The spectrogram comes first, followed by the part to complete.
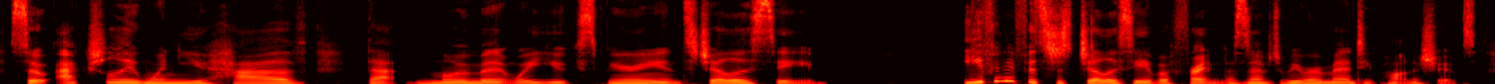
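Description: Woman, podcast guest, fitness trainer, lowish pitch, dry close sound, earnest and chatty. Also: a little fast, no echo. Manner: animated and earnest, many "like" fillers, self-corrections. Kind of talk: casual podcast conversation.

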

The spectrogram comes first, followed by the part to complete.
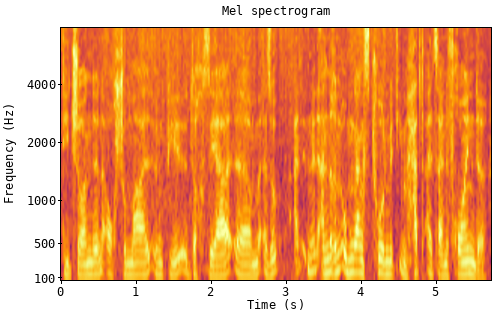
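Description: Guy being interviewed, soft mellow tone w some fry, feels his way through sentences, keeps adding tag questions. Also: mid-range voice, moderate pace, slight background noise. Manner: hesitant, searching delivery with frequent tag questions. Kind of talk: casual interview talk.

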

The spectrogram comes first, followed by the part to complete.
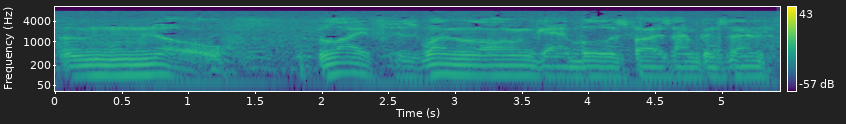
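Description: An actor playing a composed, skeptical psychiatrist in a 1970s radio drama, questioning in a dry, measured manner. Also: male voice, low-pitched, fairly even intonation, a crowd in the background. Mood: probing. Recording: muffled, noisy old radio broadcast.

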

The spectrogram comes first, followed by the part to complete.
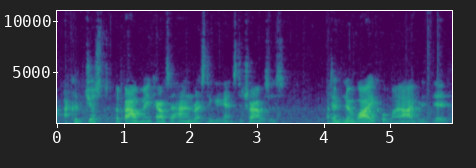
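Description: Bright man survivor actor, roomy. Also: medium pitch, a little hiss or hum, close to an everyday voice. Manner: animated, vivid storytelling, swearing. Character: man survivor describing a strange void. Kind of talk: audio drama acting. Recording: roomy echo, faint ambience.

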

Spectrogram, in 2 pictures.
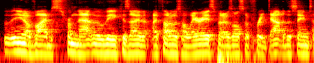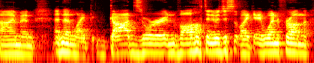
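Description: A man's voice: on the low side, little pitch movement, a little fast, hardly any pauses, bright, forceful tone. A man co-hosting a casual question-and-answer chat, rambling hesitantly through loosely strung thoughts. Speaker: podcast co-host and audio drama writer.

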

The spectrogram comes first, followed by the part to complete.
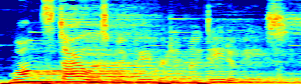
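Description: Woman playing a measured, probing female android. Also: mid-range voice, over music, close to an everyday voice. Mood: reflective. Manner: measured, inquisitive, confronting. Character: probing female android posing as portrait sitter. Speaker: voice actor in an audio drama. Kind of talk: audio drama dialogue.

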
